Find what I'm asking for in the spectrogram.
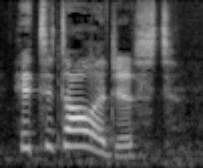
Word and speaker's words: Hittitologist: Hittitologist.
